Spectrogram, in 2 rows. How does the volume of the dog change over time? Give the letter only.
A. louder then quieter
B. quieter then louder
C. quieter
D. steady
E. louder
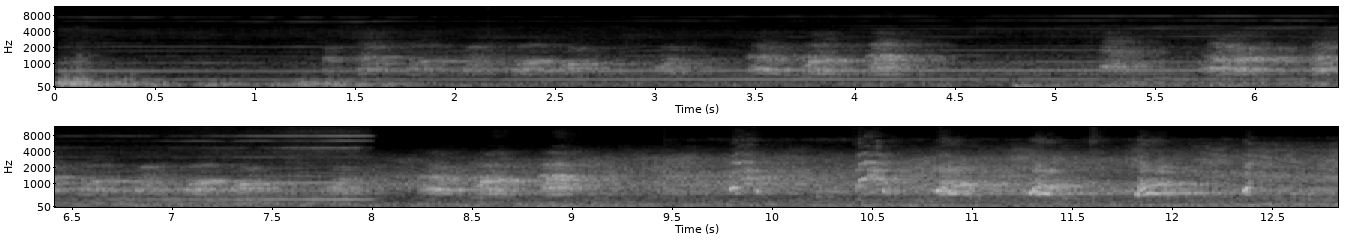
E.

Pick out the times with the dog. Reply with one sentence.
You can hear the dog from 1.3 to 12.4 s.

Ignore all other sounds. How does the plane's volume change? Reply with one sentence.
The loudness of the plane goes up.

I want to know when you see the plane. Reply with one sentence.
The plane can be heard from 0.0 to 12.7 s.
